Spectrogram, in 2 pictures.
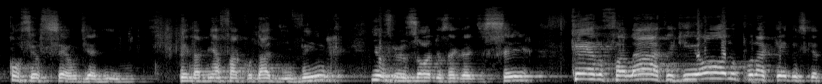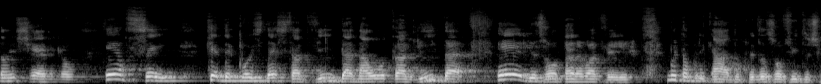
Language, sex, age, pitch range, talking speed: Portuguese, male, 60-79, 135-215 Hz, 155 wpm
